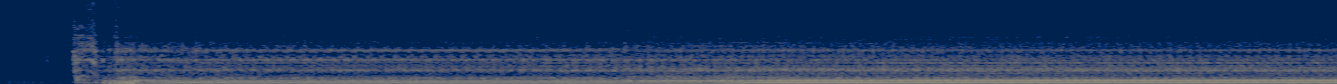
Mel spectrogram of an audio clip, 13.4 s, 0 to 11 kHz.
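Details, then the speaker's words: Tractor diesel with Rhinohide canopy installed, PTO engaged, brought to 2,500 rpm rated speed: settles into even idle, then the note deepens as the PTO takes load; runs smoothly, noise maybe 1–2 dB different from no canopy, within margin of error. "PTO's going roundy round. There we go to 2,500 RPM."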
